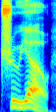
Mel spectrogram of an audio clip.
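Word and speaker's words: Trouillot: If we apply the framework of anthropologist Michelle Ralph Truo, pronounced Truo, we uncover another dimension.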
